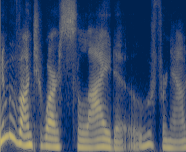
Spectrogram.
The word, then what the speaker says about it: Slido: move on to our slido for now did i say it right slido slither it's slide over okay i wasn't sure um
